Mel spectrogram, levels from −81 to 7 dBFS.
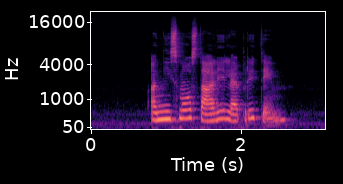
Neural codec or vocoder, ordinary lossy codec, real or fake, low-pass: vocoder, 44.1 kHz, 128 mel bands every 512 samples, BigVGAN v2; none; fake; 19.8 kHz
